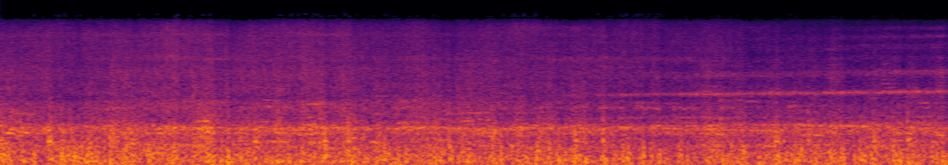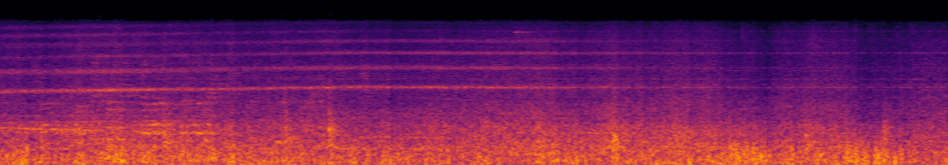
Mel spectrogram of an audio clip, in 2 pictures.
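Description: A train rumbles past close by, wheels clattering on the rails.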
